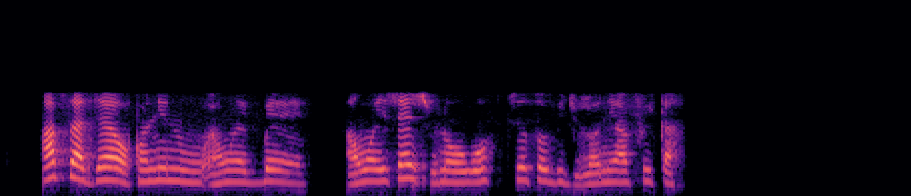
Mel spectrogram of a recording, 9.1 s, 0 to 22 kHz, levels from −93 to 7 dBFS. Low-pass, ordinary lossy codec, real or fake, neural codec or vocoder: 3.6 kHz; AAC, 24 kbps; real; none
